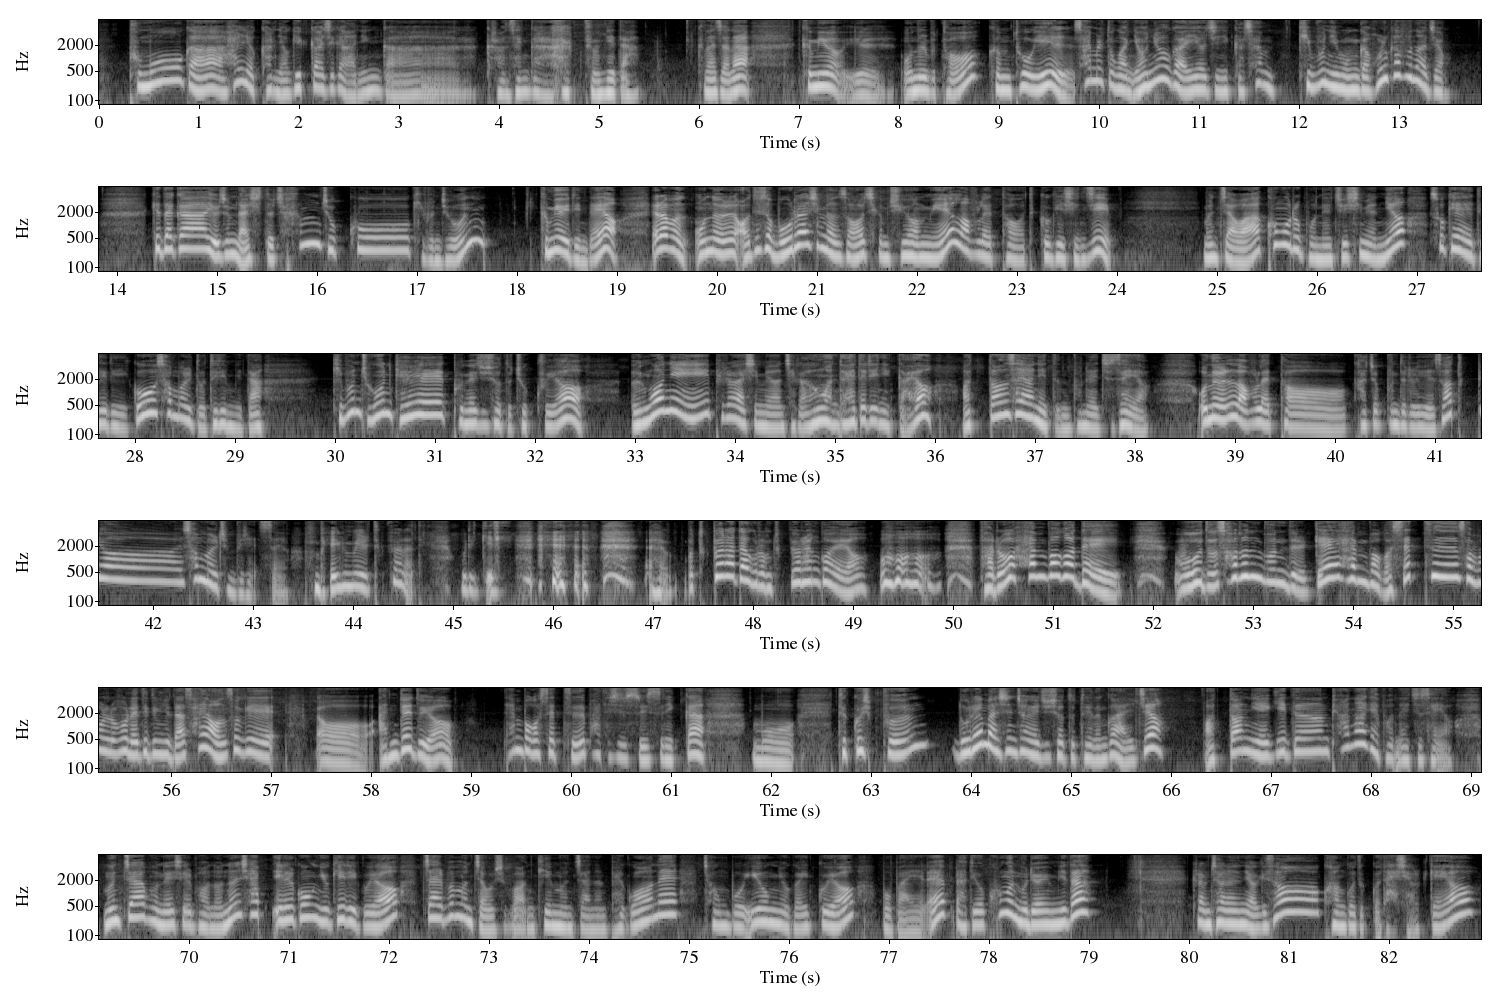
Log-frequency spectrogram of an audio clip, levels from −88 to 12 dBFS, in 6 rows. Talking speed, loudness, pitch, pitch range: 265 characters per minute, -16 LUFS, 205 Hz, 165-270 Hz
